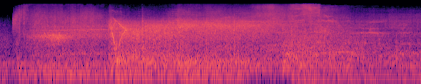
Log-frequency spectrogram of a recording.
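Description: Spacecraft engines roar steadily.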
